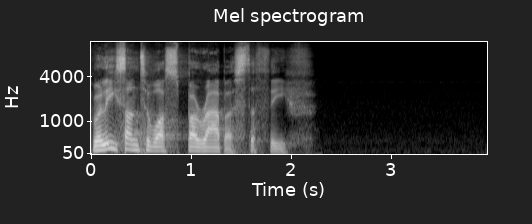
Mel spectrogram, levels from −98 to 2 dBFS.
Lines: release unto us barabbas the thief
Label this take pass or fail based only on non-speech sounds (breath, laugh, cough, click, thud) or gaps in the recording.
pass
